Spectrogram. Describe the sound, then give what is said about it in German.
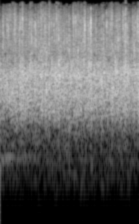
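A large group claps steadily in the German Bundestag, the dense, even applause sustained and fairly loud throughout, with no single voice standing out; the applause is for Jürgen Trittin after his last speech as a member of parliament. “und wir beginnen mit Applaus für einen, der geht.”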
